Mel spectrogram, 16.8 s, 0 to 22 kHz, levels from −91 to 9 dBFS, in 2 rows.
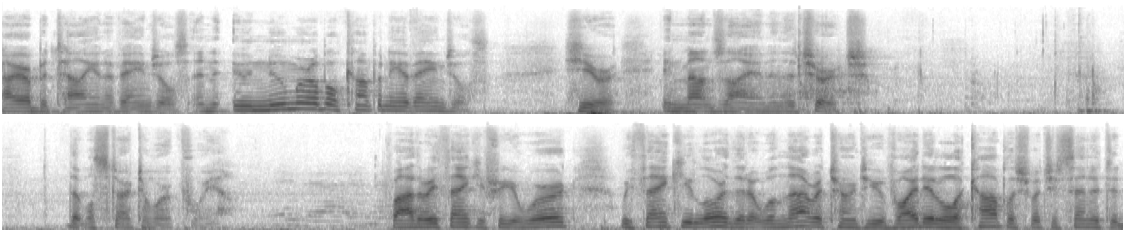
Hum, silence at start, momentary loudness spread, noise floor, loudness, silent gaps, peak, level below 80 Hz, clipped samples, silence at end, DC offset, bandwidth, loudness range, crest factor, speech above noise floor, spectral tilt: none; 0 s; 17 LU; -51 dBFS; -29 LUFS; none; -10 dBFS; -44 dBFS; under 0.1%; 0 s; under 0.1%; 17.5 kHz; 11 LU; 20 dB; 22 dB; -5.5 dB/octave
